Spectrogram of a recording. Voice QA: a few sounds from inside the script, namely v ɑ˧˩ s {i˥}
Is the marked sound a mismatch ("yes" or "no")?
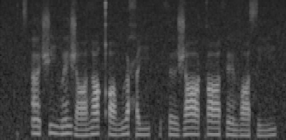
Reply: yes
